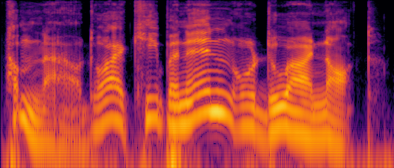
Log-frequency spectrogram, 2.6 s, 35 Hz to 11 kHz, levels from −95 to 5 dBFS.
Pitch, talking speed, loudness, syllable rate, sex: 145 Hz, 250 wpm, -17 LUFS, 4.3 syllables/s, male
